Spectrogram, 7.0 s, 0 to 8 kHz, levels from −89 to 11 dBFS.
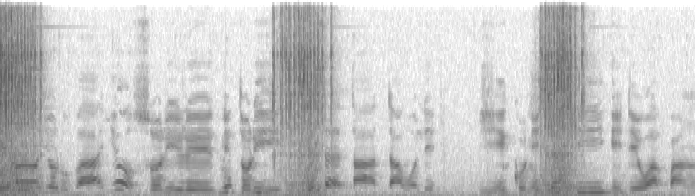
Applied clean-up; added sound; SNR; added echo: none; Bicycle; -2 dB; none.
